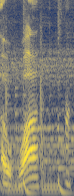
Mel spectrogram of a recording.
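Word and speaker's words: au revoir: ओहुआ लिखा जाता है और रिवा बट प्रोनाउंस में बोलते हैं ओहुआ का शब्द अर्थ है जब तक आप फिर नहीं दिखते।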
